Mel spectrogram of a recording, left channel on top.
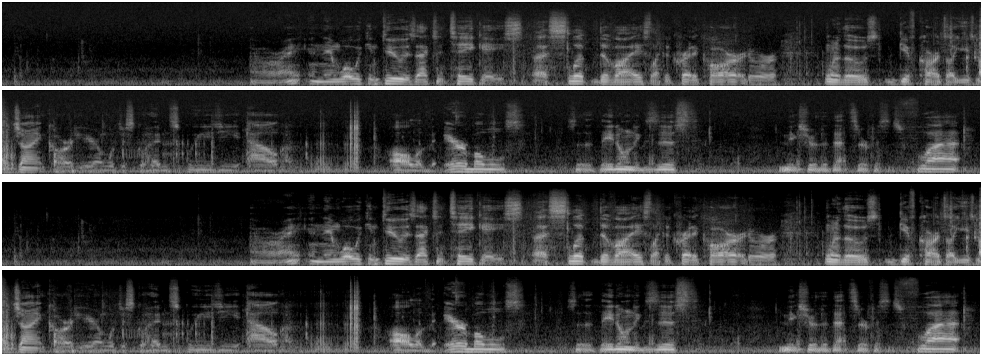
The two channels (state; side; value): noise; left; hiss, 20 dB below the sound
